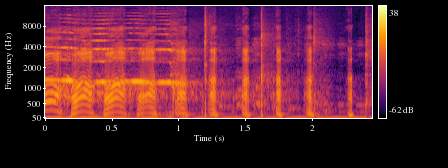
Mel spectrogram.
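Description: Two men laughing hard, with a quick run of 'ha-ha' pulses in the first second, then breathier laughter broken by a few sharp hand claps.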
